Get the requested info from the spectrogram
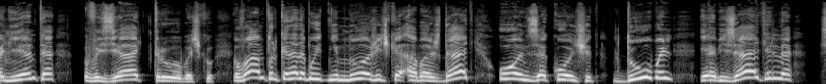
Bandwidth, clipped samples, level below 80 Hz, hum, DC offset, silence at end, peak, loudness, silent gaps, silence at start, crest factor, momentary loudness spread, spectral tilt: over 20 kHz; under 0.1%; -58 dBFS; none; under 0.1%; 0 s; 0 dBFS; -11 LUFS; 0.80-0.84 s, 8.14-8.20 s; 0 s; 10 dB; 6 LU; -4.5 dB/octave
